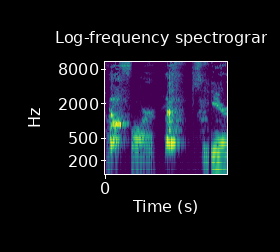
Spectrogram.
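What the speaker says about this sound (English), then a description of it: "Sorry about the dogs." Dogs bark loudly and close by in repeated harsh bursts, overlapping someone speaking.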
